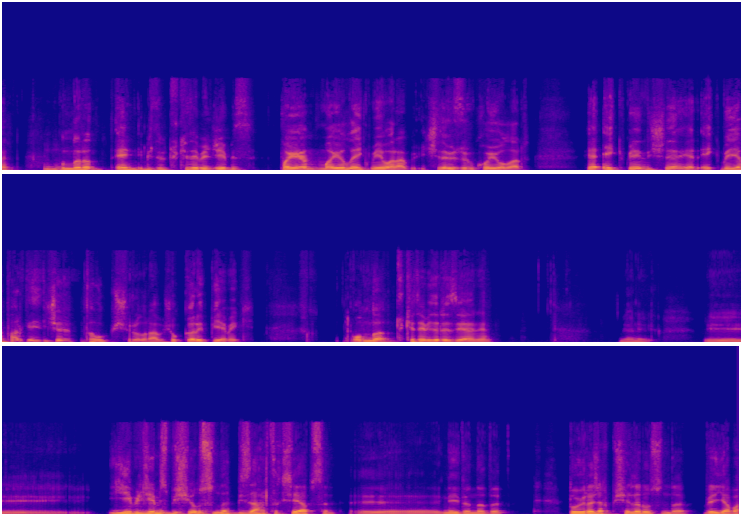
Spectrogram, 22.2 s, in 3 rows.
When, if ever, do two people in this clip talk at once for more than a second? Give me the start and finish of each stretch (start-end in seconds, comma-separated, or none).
none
